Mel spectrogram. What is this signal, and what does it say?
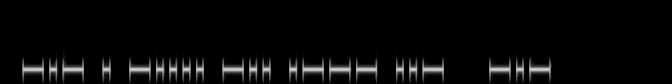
Morse code, heard as a keyed tone, about 18 wpm, 700 Hz. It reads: KE6DJU K
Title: Speed-Racing Common QSO Phrases Encore - 15wpm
